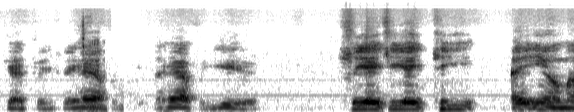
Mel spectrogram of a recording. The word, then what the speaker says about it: Cheatham: Cheatam, I believe is the way they pronounce it.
